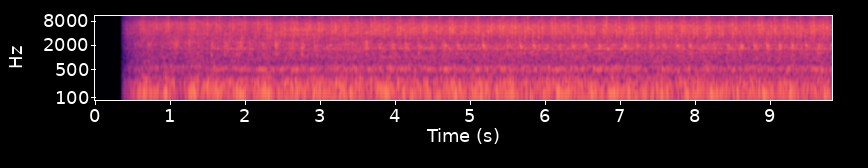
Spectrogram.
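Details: VW Gol CL 1.6 AP engine, cold: even idle with a sharp light tick about three times a second over the engine; cold-engine noise, cause unknown.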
